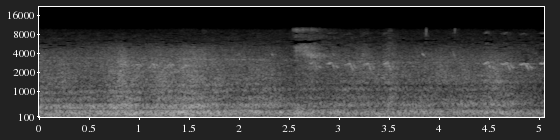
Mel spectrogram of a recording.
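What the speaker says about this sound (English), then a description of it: "Look how the plane just look like it's just so close." Airplane flying low overhead outdoors, a loud continuous droning roar with a few faint bird calls above it.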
